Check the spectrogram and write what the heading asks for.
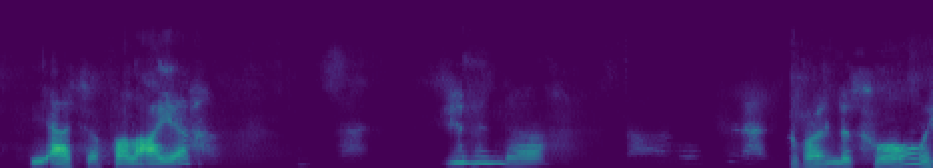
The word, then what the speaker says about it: Atchafalaya: Okay. Cha, Cha, fa, fa, la, la, ya. Atchafalaya. So you get it? Laya. Laya. Just jambalaya. Atchafalaya.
